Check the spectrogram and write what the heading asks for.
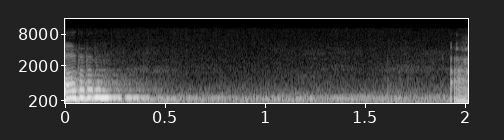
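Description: A woman's voice holds the end of a word, then about a second and a half of low room tone before her speech starts again near the end.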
